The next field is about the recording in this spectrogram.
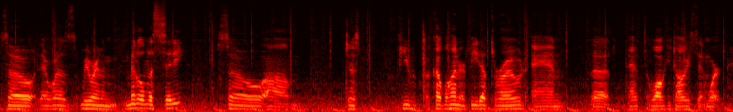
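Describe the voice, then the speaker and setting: A man's voice: fairly low pitch, normal speed, music in the background. A man hosting a casual gadget review vlog in an informal, plain-spoken way. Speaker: host of a car tech review channel.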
